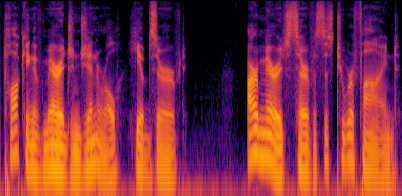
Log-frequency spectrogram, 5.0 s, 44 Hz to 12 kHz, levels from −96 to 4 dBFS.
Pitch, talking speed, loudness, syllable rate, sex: 95 Hz, 155 wpm, -21 LUFS, 6.2 syllables/s, male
